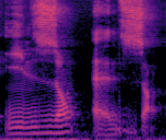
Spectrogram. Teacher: because O N T begins with a vowel sound, we link the two sounds together · the S in il, elle, which is normally silent, was actually pronounced, and I pronounced it like a Z.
